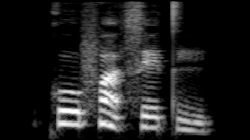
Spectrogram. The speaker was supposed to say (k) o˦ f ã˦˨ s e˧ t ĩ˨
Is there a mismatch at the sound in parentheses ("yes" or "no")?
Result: no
